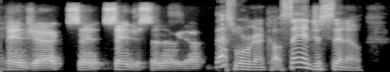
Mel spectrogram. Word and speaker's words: San Jacinto: San Jacinto, yeah.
